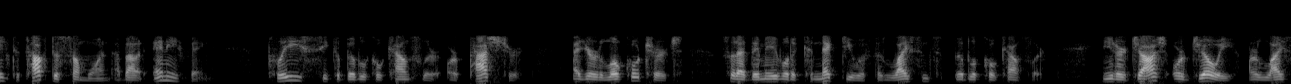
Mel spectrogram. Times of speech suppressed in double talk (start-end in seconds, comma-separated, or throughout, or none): none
